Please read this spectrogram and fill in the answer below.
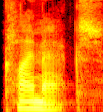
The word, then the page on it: climax: American English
